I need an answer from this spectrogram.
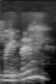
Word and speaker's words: Frelin: I didn't ask you how to pronounce it. Mhm. Freeland? Frelin, Frelin.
